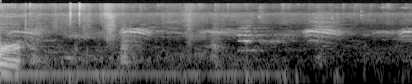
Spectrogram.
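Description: A crow cawing a few times, short separate calls about two seconds apart.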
